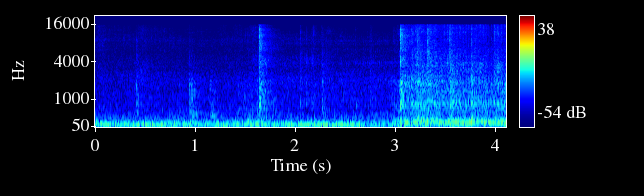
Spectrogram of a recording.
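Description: Two-stroke engine of a Suzuki Satria motorcycle running at idle with a few light clicks, then becoming suddenly louder and harsher about three seconds in.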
